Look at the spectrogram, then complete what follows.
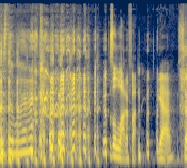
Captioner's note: laughs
